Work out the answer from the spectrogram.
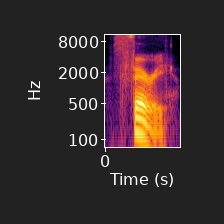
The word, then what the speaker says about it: ferry: So furry. My cat's very furry. And ferry or a boat. A ferry.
